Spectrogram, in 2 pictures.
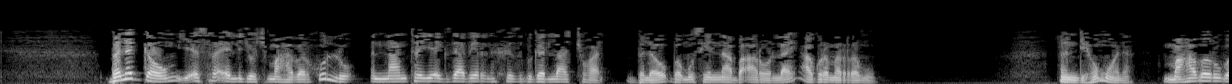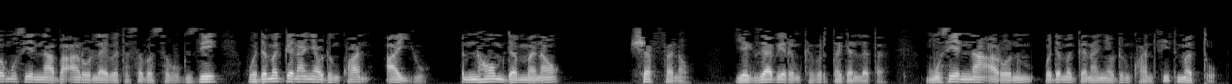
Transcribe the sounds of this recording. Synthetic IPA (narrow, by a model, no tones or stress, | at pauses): bənəɡawumjɛʔɨsɾaʔe̞lːɨd͡ʒo̞t͡ʃːmaɦβəɾhulːuɨnːant̪ʰəjɛɨɡzijaβhe̞ɾɨnhɨzbɡəlːat͡ʃːɛhal | bɨləwbəmuse̞ɨnːabəʔaɾo̞nlajaɡɾəmərːəmu | ʔɨnd̪iɦumho̞nə | maɦβəɾubəmuse̞ɨnːabəʔaɾo̞nlajbət̪ʰəsəβəsːəβuɡize̞ | wɔd̪əməɡənaɲːawd̪ɨŋkʰʷanajːṵ | ʔɨnːɨɦomd̪əmːənaw | ʃɛfːənə̰w | jɛɡzijaβhe̞ɾɨmkʰɨβɨɾt̪ʰəɡəlːət̪ʼə | muse̞ɨnːaʔa̰ɾo̞nɨmwɔd̪əməɡənaɲːawd̪ɨŋkʷʰa̰nfit̪mət̪ʼːṵ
